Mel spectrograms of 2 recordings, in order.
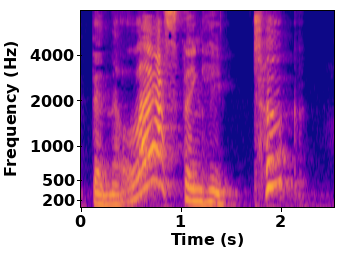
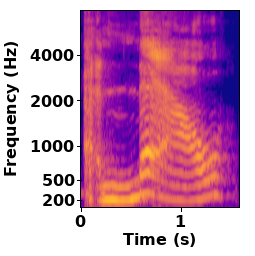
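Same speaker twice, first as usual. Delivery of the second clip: louder, sly villain growl; Grinch voice; 6 dB louder than usual. Acted. Grinch plotting to take the tree, sly villain. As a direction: gloat like the Grinch.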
